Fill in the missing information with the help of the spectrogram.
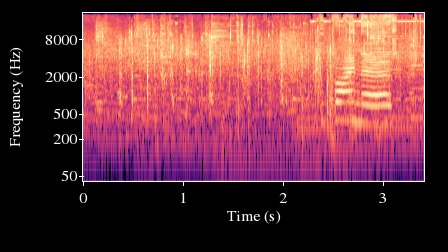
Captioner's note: hooves clop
